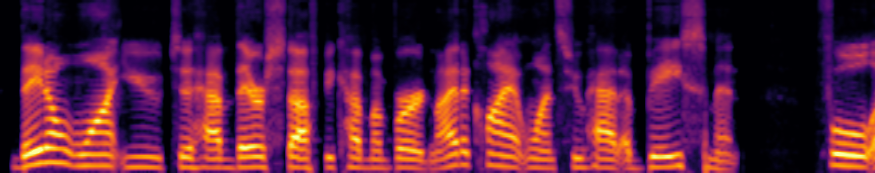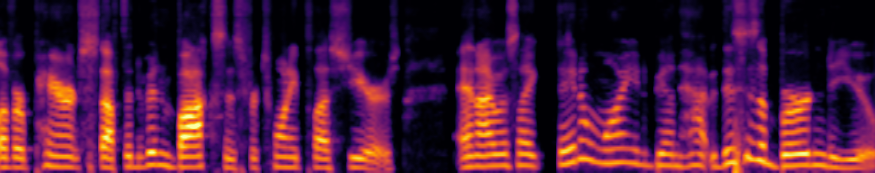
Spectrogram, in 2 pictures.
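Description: With an American accent and an ordinary speaking voice, a woman speaks at medium pitch and a moderate pace with ordinary pitch variation, in a dry, close sound with no echo on a very clean recording with a silent background. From West Virginia, Wheeling. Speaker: life coach and professional declutterer. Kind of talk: interview conversation.

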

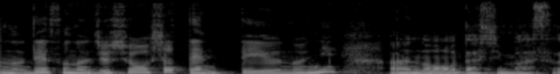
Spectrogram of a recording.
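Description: Against a silent background, the recording is very clean. A woman talks at a moderate pace. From Osaka, Japan. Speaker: sculptor. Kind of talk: interview.

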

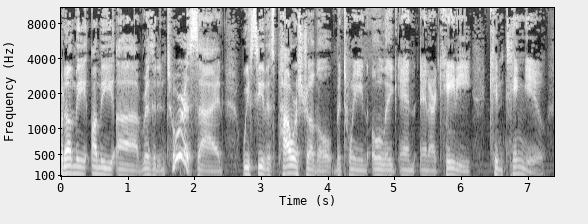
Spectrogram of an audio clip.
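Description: Speaking with a plain, everyday voice, a man keeps a moderate pace at fairly low pitch with ordinary pitch variation. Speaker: TV after-show host. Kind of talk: casual chat. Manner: joking, chatty.

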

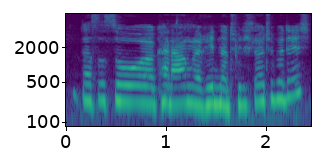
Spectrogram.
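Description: A woman talks very fast. There is some breathiness in her voice. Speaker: social media creator. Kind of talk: casual chat. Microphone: camera audio instead of studio mic, worse sound.

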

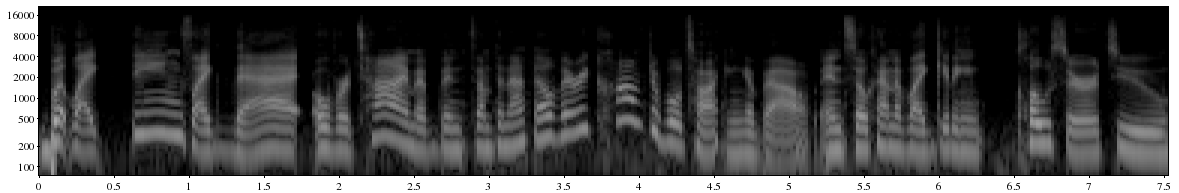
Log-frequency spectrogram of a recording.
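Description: A woman's normal speaking voice, fairly low in pitch, with an American accent, lively intonation and a moderate pace, in a dry, close sound with no echo. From New York (Brooklyn). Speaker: geneticist and podcaster. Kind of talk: casual interview chat.

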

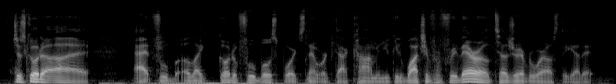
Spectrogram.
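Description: A man's very deep, low voice with vocal fry and an American accent, very fast, lively in intonation, with big swings in loudness, on a very clean recording with a silent background. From Newark, New Jersey. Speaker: comedian. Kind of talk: plug for own show; casual chat.

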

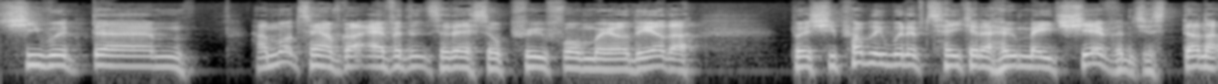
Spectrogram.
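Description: A man with a Liverpool accent, fairly high pitch, ordinary pitch variation and a fairly quick pace. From England, Liverpool. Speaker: author. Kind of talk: casual chat. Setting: video call.

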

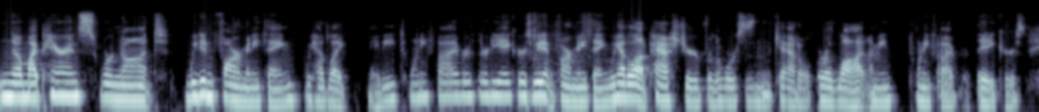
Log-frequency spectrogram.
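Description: With a Kansas accent, a woman speaks at a fairly low pitch and a fairly quick pace with hardly any pauses, in a very clean recording with a silent background. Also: ordinary pitch variation. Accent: rural Midwestern US (Kansas). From Kansas, Anderson County. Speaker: rancher and agricultural communications director. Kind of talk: interview. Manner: loud.

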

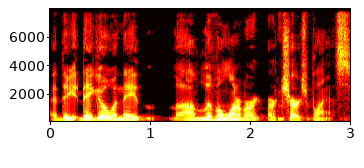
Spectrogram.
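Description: A man's unremarkable speaking voice, at a fairly quick pace and with fairly even intonation, in a very clean recording with a silent background. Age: 40s. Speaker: pastor. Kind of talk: interview conversation.

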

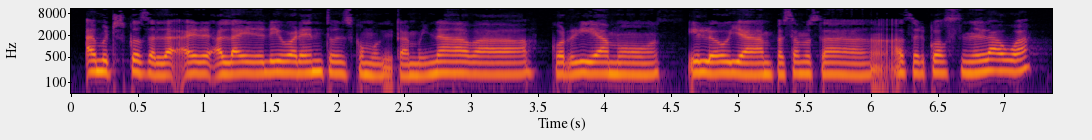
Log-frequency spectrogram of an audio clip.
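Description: A woman's medium-pitched voice, dark and mellow in tone. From Mexico City. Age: 30s. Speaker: economist and consultant. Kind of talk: interview.

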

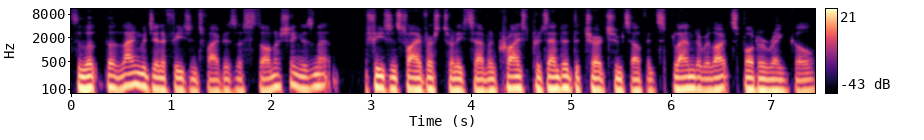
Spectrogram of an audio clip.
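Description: Very deep and low, a man's voice has a dark, mellow tone and fairly even intonation at a fairly quick pace. The sound is dry and close with no echo, a very clean recording with a silent background. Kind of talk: interview conversation about faith.

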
